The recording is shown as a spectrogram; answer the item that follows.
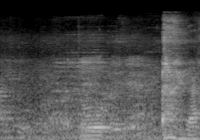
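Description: A man speaking, with a brief cough near the end.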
